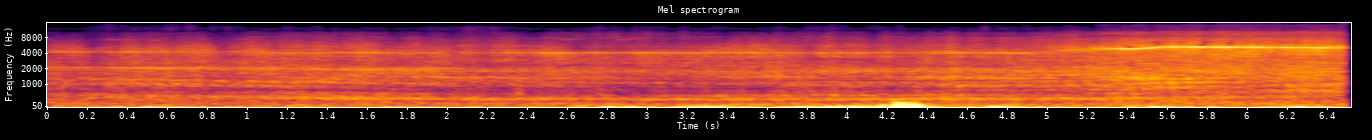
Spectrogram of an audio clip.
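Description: An FMS F-86 model jet on its maiden flight makes a steady, distant engine whine that rises slightly as it passes, with a few louder gusts of wind noise near the end.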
